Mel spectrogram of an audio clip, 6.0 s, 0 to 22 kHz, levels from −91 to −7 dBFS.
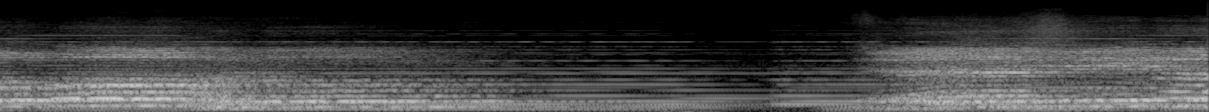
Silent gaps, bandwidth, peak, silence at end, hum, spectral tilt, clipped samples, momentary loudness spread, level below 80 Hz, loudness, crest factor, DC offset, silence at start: none; 13.5 kHz; -16 dBFS; 0 s; none; -5.5 dB/octave; under 0.1%; 18 LU; -64 dBFS; -32 LUFS; 16 dB; under 0.1%; 0 s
